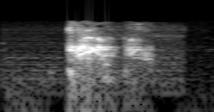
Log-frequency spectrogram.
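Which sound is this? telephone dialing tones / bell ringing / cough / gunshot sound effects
cough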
